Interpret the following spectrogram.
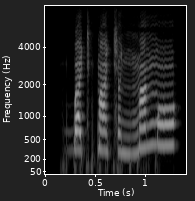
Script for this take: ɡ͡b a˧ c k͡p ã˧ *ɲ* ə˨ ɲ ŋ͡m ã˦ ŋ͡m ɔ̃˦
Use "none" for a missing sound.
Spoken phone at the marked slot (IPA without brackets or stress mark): c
